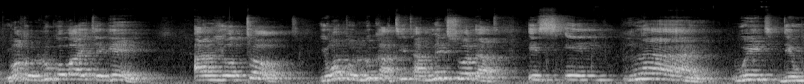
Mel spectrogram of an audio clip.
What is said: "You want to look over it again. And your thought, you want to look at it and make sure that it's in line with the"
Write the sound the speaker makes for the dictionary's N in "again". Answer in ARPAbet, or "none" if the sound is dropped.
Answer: N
